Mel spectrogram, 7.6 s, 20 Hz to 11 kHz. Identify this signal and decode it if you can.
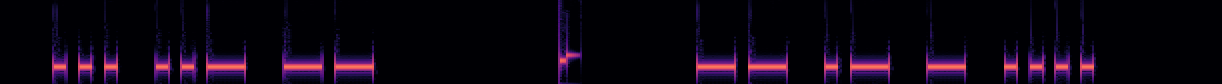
Morse code, heard as a keyed tone, about 15 wpm, 700 Hz. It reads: SUM MATH
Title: Sentences from Top 1000 Words - Review Part 6 - New Word Drill - 15wpm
